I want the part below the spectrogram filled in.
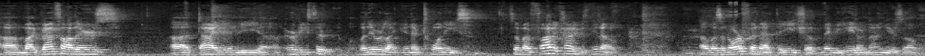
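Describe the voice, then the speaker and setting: Speech moves at a moderate pace with audible room echo. Noticeable background noise is present. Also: man, medium pitch for a man. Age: 60s. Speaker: veterans' family member speaker. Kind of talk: reunion speech.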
